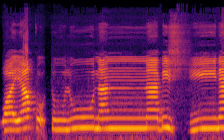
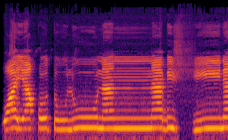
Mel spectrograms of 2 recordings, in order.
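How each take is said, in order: No difference in how they are said.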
